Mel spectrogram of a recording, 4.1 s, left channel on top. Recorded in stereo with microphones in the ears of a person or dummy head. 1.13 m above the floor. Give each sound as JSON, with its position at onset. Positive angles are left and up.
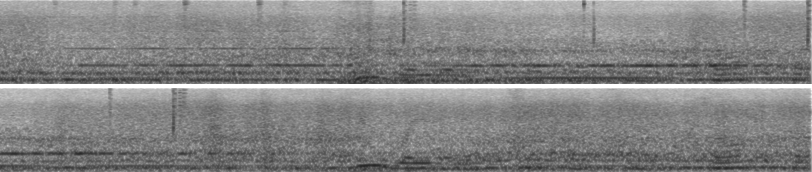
{"t": 1.8, "sound": "a woman speaking", "side_deg": -50, "distance_m": 1.8}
